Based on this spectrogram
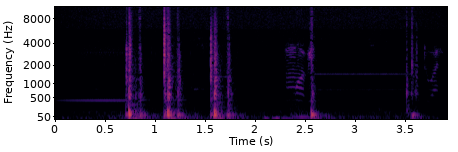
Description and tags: digital telf buttons
Recording of the buttons on a digital phone in a small studio room.
button, digital, telephone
